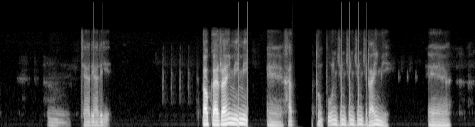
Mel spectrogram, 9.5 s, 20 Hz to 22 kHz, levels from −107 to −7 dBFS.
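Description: The speech stutters six times from repeated buffers. At 0.68 s, 1.88 s and 4.78 s, a piece of about 170 ms plays twice. At 3.41 s and 6.83 s the same piece plays four times, filling about half a second. At 8.02 s it plays three times. Each repeat ends with a hard join. The length fits an 8192-sample buffer. New audio did not reach the device in time, so it replayed the last buffer. The sound that should have come next is lost.

A call audio freeze runs from 5.83 s to 6.26 s. The last sound carries on briefly as a fading buzz or hiss. Then about 330 ms of silence follows. The gap lasts about 0.4 s in all. The likely cause is delayed packets draining the jitter buffer. The speech then resumes where it stopped, so nothing is missing. It just arrives later. The Opus call path limits the bandwidth to 8 kHz across the clip.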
